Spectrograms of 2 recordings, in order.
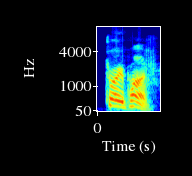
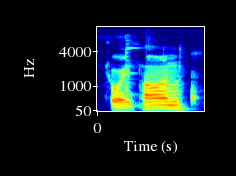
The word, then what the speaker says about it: Choripán: Pan means bread in Spanish. Chip pan. Troy pon with an accent on the a. Chro pon. Troy pon.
